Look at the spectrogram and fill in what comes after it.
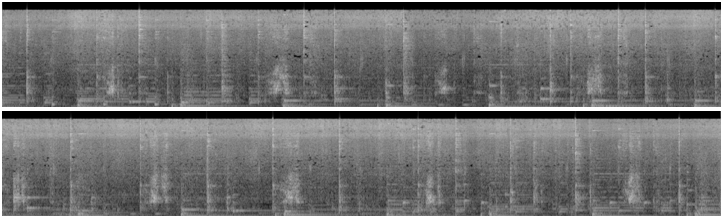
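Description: A spatula stirring and scraping chopped onion, bitter gourd peels and seeds, and raw mango frying in hot oil in a kadhai. A steady sizzle runs throughout, with repeated short scrapes against the pan.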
